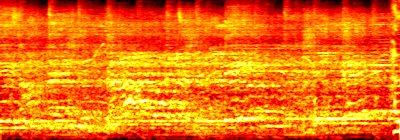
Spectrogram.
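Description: A choir of many voices singing together in one sustained, even song.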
